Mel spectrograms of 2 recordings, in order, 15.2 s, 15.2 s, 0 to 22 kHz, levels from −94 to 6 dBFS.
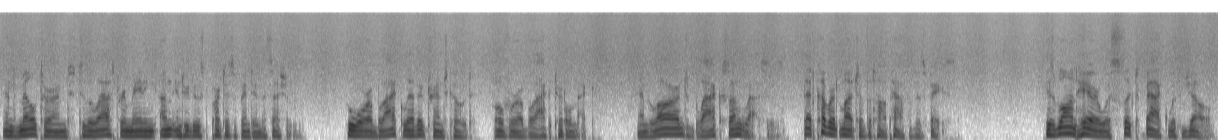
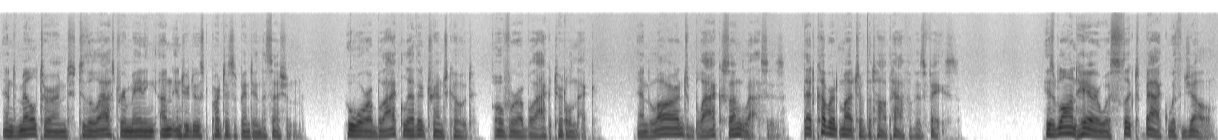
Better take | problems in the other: second | hiss; loud; throughout; 5 dB below the speech; faint in the second

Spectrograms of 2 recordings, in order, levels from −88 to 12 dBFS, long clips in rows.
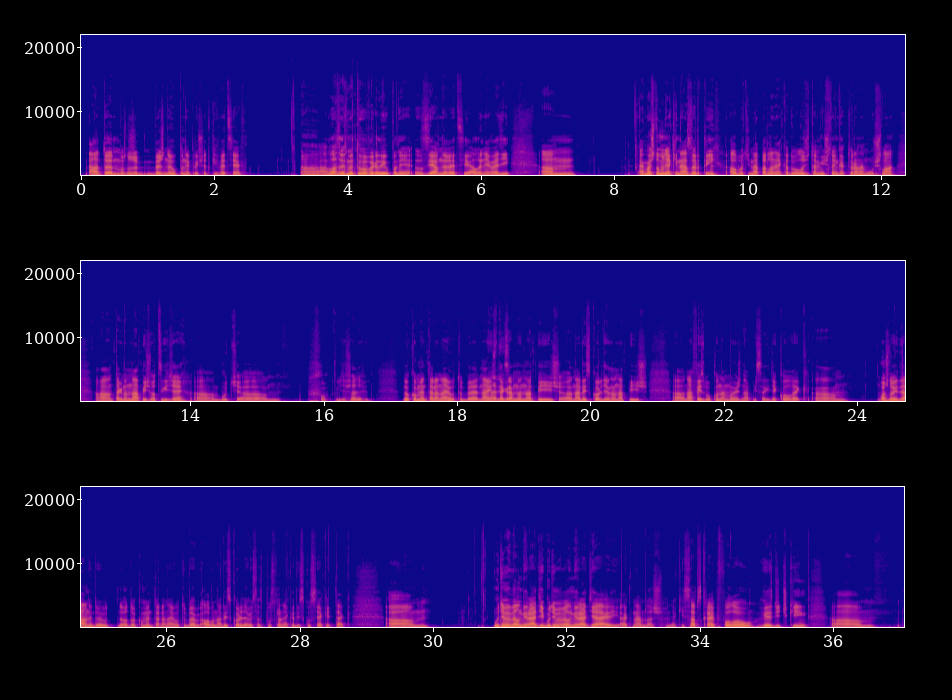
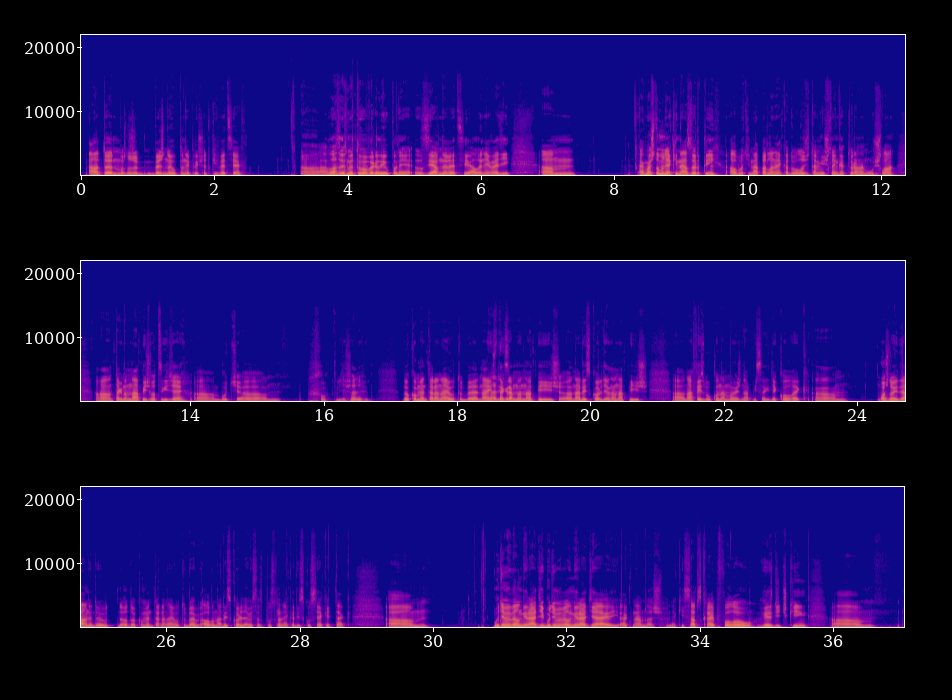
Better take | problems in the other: neither | none

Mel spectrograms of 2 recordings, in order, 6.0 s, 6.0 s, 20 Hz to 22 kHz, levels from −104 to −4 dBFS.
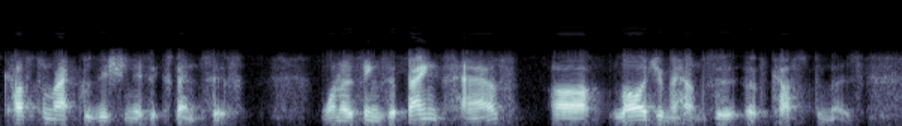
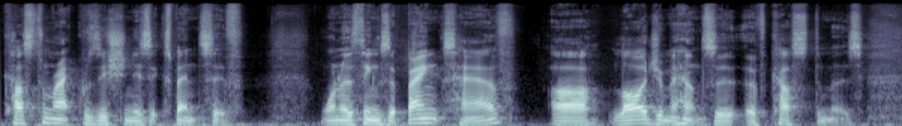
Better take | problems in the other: second | phone-call audio; poor line

